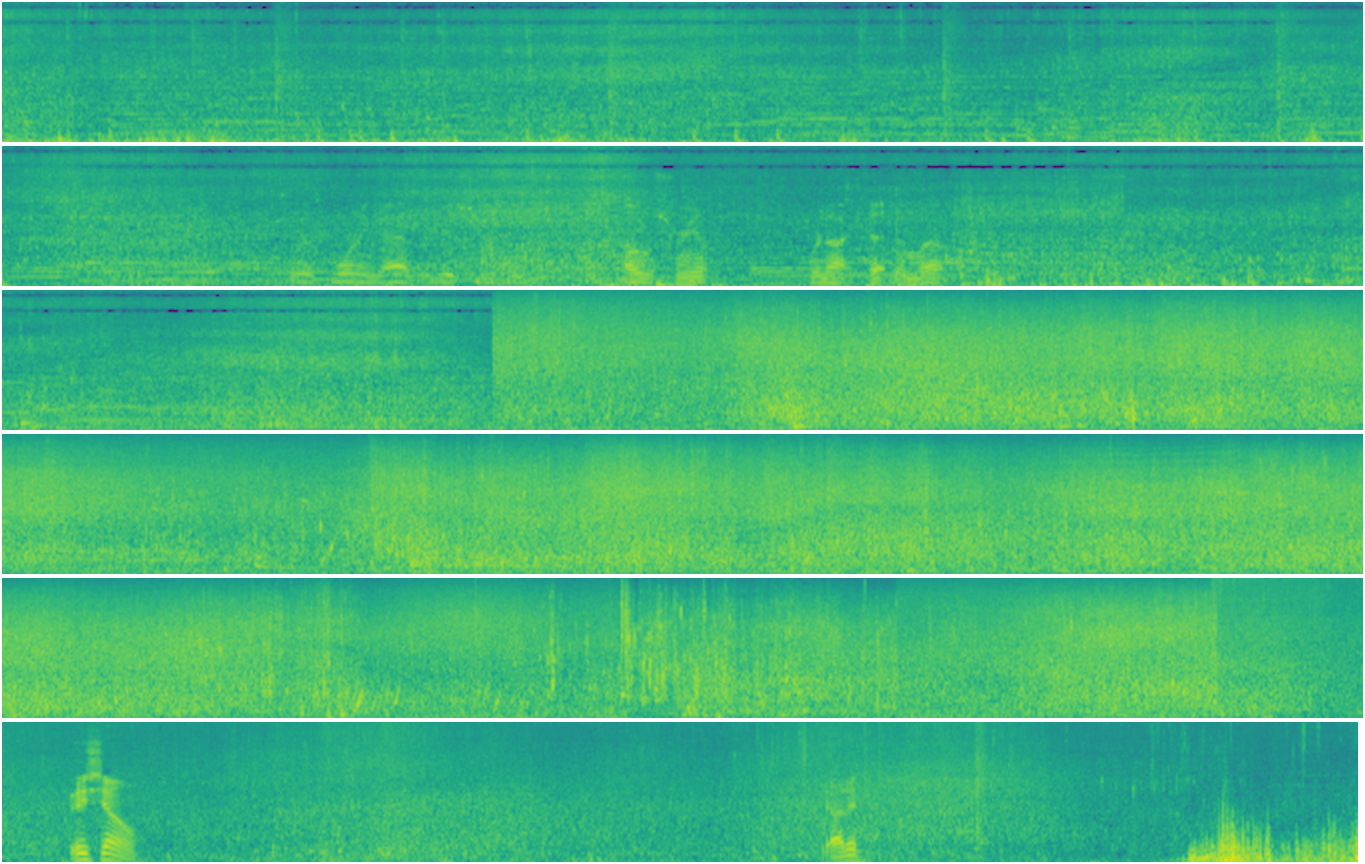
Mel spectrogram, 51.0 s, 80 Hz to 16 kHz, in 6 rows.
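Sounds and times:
wind on microphone: 0.0s - 17.8s, 44.4s - 47.5s, 49.0s - 51.0s
small waves breaking on sand: 0.0s - 51.0s.

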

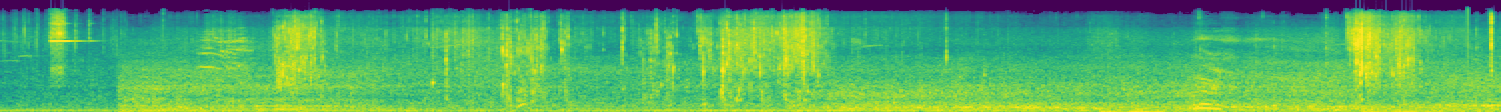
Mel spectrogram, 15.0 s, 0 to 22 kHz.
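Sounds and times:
wind rumble on microphone: 0.0s - 15.0s
water splashing around kayak: 2.7s - 8.5s, 13.4s - 14.6s.

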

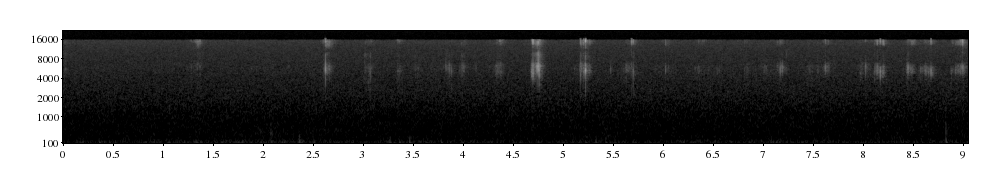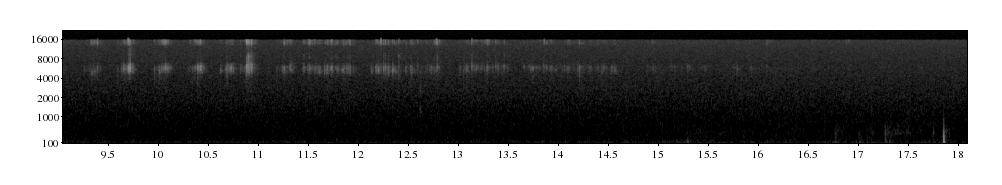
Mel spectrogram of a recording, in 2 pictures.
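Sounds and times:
guinea pig chewing greens: 2.5s - 15.8s.

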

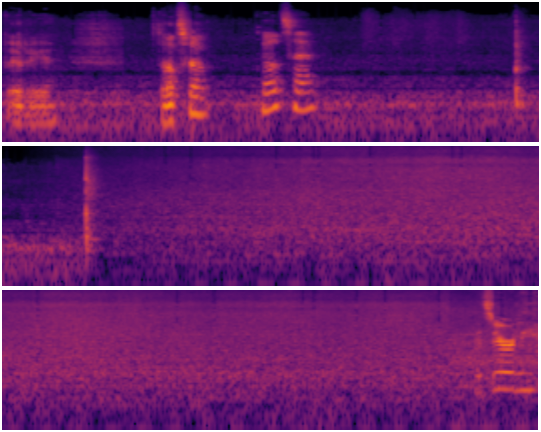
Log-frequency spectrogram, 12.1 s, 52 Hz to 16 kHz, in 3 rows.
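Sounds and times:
seawater rushing along hull: 4.5s - 12.0s
wind on microphone: 5.3s - 12.0s.

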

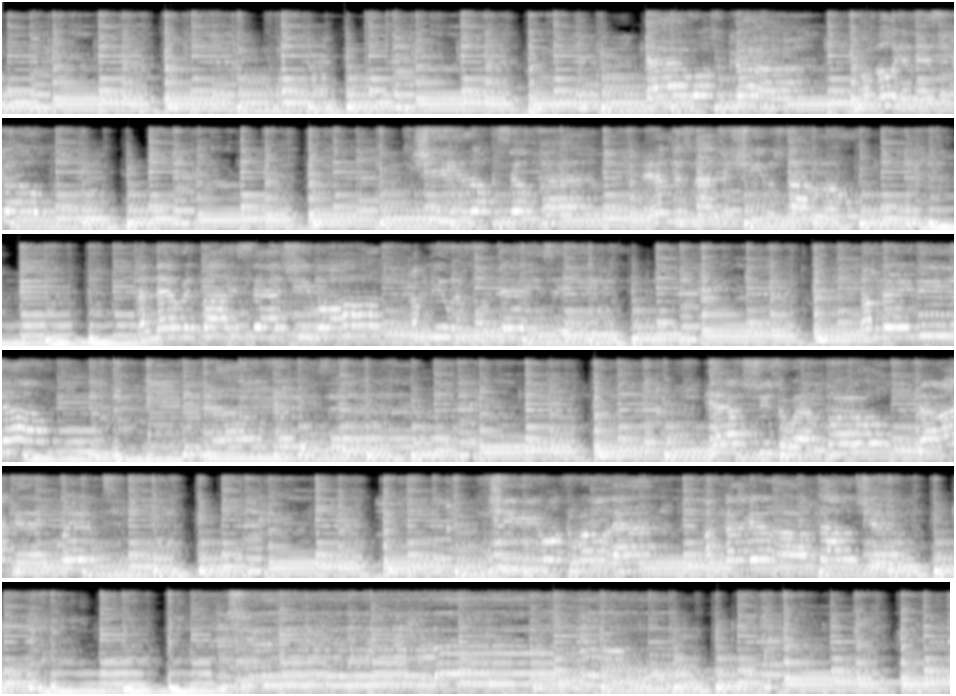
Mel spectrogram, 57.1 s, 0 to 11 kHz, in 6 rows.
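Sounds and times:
acoustic guitar strumming: 0.0s - 57.0s
men singing: 6.4s - 10.3s, 13.6s - 18.5s, 20.4s - 25.4s, 27.6s - 29.6s, 30.5s - 33.4s, 35.3s - 39.4s, 42.8s - 47.3s, 49.8s - 54.8s.

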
